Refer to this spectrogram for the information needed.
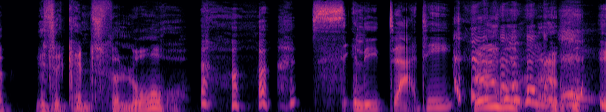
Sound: laughing

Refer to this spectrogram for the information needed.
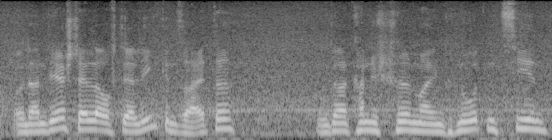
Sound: none

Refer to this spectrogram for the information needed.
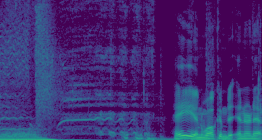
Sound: horse neighing

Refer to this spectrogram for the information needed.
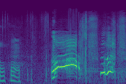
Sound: A HigH pitched Scream silenced by duct tape

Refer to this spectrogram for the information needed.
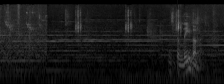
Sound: ticks

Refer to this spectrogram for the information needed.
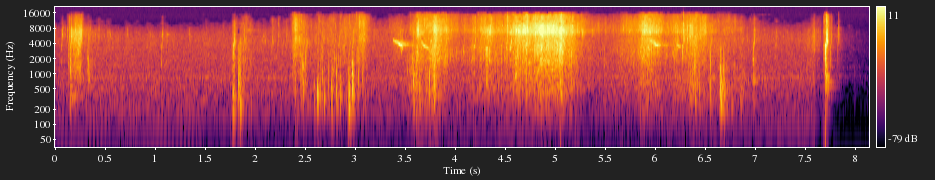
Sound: footsteps, branches crackling, and a loud pine grosbeak; axe knocking on wood

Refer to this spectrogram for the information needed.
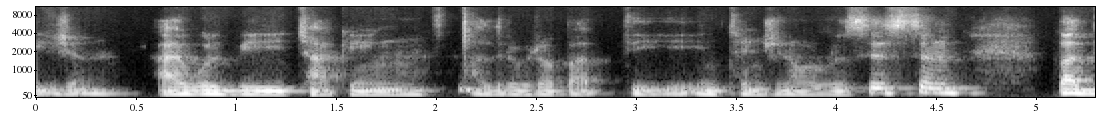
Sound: continuing in English

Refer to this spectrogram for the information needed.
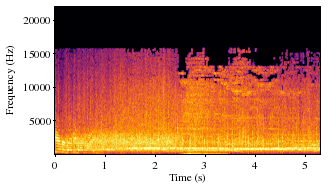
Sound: audience cheering

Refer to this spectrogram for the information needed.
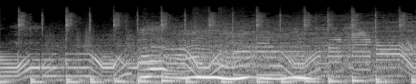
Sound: hum hum hum

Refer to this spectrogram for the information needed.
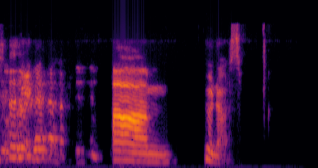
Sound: AUDIENCE laughs

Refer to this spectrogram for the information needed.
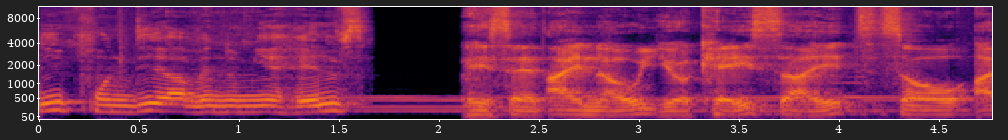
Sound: in English

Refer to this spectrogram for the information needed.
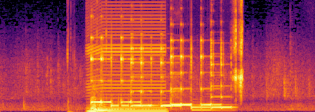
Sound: phone ringing

